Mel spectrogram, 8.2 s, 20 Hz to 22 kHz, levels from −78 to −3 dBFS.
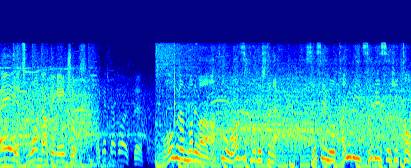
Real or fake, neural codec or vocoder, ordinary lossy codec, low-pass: real; none; none; none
